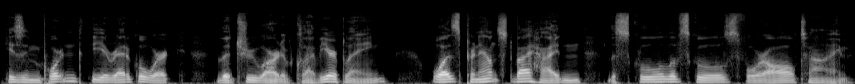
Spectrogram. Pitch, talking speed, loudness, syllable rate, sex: 100 Hz, 145 wpm, -19 LUFS, 4.0 syllables/s, male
